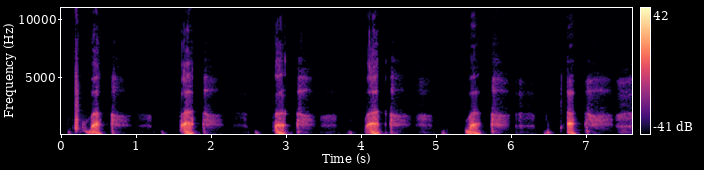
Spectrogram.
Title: excuse me for burping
